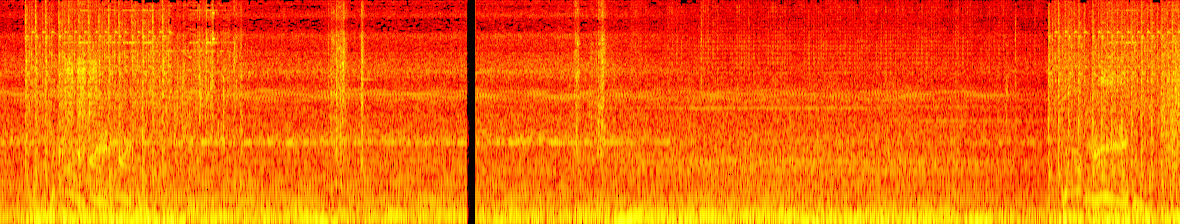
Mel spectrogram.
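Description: A monster growls and snarls.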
